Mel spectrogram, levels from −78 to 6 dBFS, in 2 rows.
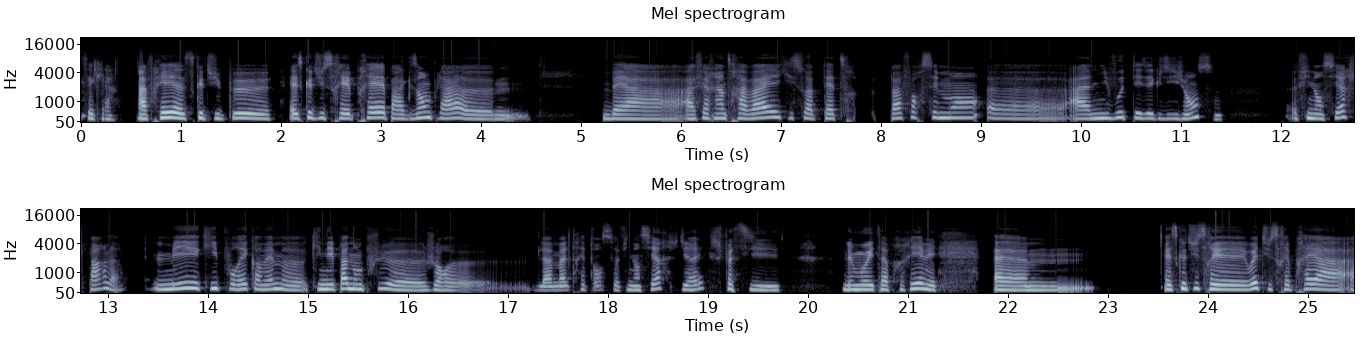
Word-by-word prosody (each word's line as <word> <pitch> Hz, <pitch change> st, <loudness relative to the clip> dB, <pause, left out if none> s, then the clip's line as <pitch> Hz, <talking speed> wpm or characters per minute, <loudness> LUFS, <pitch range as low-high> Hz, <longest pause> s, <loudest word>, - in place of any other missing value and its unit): c'est 215 Hz, -11 st, -1 dB
clair. 185 Hz, -4 st, -7 dB, 0.2 s
Après, 200 Hz, +5 st, +5 dB
est-ce 230 Hz, -5 st, +6 dB
que 235 Hz, -, +4 dB
tu 215 Hz, -3 st, -4 dB
peux, 220 Hz, -1 st, +3 dB, 0.2 s
est-ce 210 Hz, -1 st, +1 dB
que 250 Hz, -, +2 dB
tu 230 Hz, 0 st, -1 dB
serais 215 Hz, +1 st, 0 dB
prêt, 245 Hz, +5 st, +2 dB
par 215 Hz, -3 st, -2 dB
exemple, 225 Hz, +6 st, 0 dB
à 220 Hz, +1 st, +2 dB
hem, 185 Hz, -1 st, -3 dB, 0.9 s
ben 200 Hz, +1 st, -1 dB
à 190 Hz, -1 st, -1 dB
à 190 Hz, -, +1 dB
faire 220 Hz, +2 st, -3 dB
un 220 Hz, 0 st, +2 dB
travail 225 Hz, +6 st, +2 dB
qui 225 Hz, -3 st, -12 dB
soit 215 Hz, 0 st, -4 dB
peut-être 205 Hz, +1 st, -7 dB, 0.3 s
pas 220 Hz, 0 st, -1 dB
forcément, 240 Hz, 0 st, -2 dB
heu, -, -, -33 dB, 0.8 s
à 200 Hz, -, 0 dB
un 200 Hz, -, -1 dB
niveau 220 Hz, +3 st, +1 dB
de -, -, -14 dB
tes 225 Hz, -3 st, -3 dB
exigences- 200 Hz, +4 st, -4 dB, 0.8 s
financières, 235 Hz, +4 st, -1 dB
je -, -, -16 dB
parle- 220 Hz, +3 st, -3 dB, 0.3 s
mais 245 Hz, +4 st, +4 dB
qui 260 Hz, +2 st, +1 dB
pourrait 230 Hz, -4 st, -1 dB
quand 225 Hz, -2 st, -2 dB
même 210 Hz, -4 st, 0 dB
qui 220 Hz, -, +1 dB
n'est 220 Hz, 0 st, +5 dB
pas 245 Hz, +2 st, +5 dB
non 230 Hz, -2 st, +5 dB
plus, 250 Hz, +3 st, -2 dB
heu, 180 Hz, -3 st, 0 dB
genre, 185 Hz, 0 st, -1 dB
heu, 170 Hz, -, -7 dB, 0.5 s
de 180 Hz, -, -8 dB
la 175 Hz, 0 st, +2 dB
maltraitance 185 Hz, +1 st, -5 dB
financière, 200 Hz, +8 st, -2 dB
je -, -, -20 dB
dirais. 205 Hz, +3 st, -2 dB
Je -, -, -16 dB
sais -, -, -13 dB
pas 230 Hz, -, +1 dB
si 185 Hz, -3 st, -2 dB, 0.6 s
le 205 Hz, -1 st, +3 dB
mot 205 Hz, 0 st, +5 dB
est 205 Hz, 0 st, +2 dB
approprié, 205 Hz, +5 st, +2 dB
mais, 210 Hz, -5 st, +3 dB, 0.6 s
hem, 185 Hz, +8 st, +1 dB, 0.7 s
est-ce 210 Hz, -2 st, +2 dB
que 255 Hz, -, +7 dB
tu 255 Hz, +2 st, +1 dB
serais, 210 Hz, -4 st, +3 dB
ouais, 250 Hz, +5 st, +5 dB
tu 255 Hz, -4 st, -8 dB
serais 210 Hz, 0 st, -4 dB
prêt 230 Hz, +4 st, 0 dB
à 200 Hz, -3 st, +2 dB
215 Hz, 175 wpm, -22 LUFS, 195-235 Hz, 0.9 s, que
